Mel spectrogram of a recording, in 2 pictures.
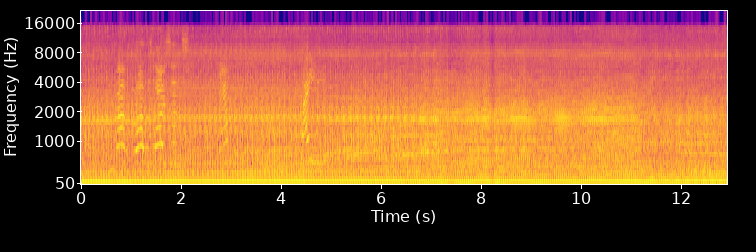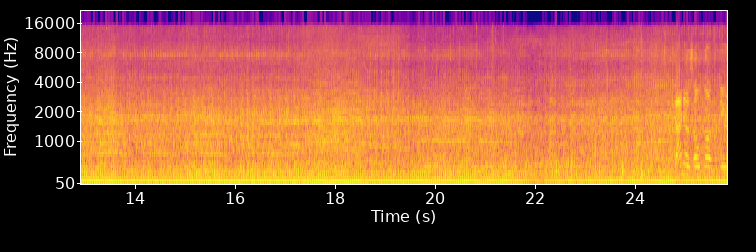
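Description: A small off-road quad bike engine runs with a steady low hum.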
